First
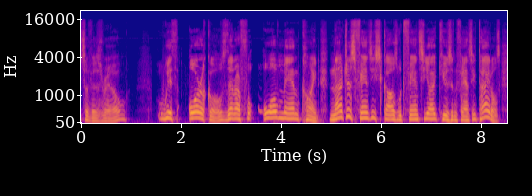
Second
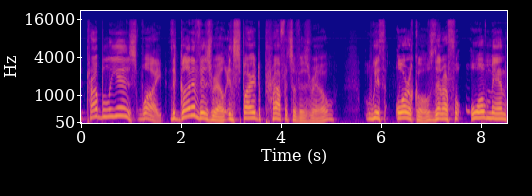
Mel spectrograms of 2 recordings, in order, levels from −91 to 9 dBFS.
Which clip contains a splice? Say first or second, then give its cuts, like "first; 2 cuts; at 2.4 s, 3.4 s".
second; 1 cut; at 1.7 s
